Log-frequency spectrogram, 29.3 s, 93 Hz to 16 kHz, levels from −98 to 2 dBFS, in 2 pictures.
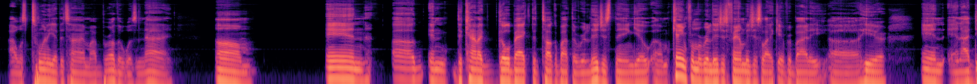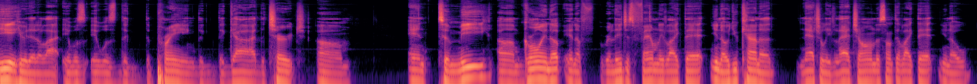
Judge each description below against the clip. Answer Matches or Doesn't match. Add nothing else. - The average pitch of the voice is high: Doesn't match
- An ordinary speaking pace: Matches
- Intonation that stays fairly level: Doesn't match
